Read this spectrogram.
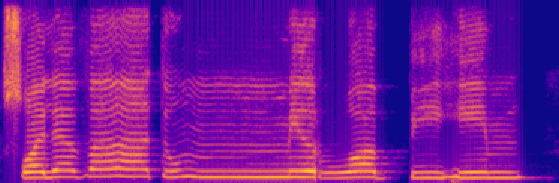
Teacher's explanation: صاد ہمارا heavy letter ہے، پورا ادا کریں گے، لام باریک لائٹ لیٹر ہے، واو پر حرکات مد آئی ہے تو ایک الف کے برابر لمبا کریں گے۔ تنوین کے بعد میم آیا ہے، یہاں پہ ہو رہا ہے ادغام مع الغنہ، صلوات من ربہم۔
